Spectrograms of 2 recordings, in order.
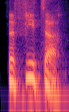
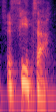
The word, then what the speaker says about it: Fifita: Fifita. That's how you say it. Fifita.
